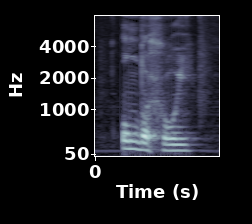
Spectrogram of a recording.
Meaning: undergrowth (relatively short vegetation such as shrubs, when occurring alongside taller vegetation)
- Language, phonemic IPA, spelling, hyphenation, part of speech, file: Dutch, /ˈɔn.dərˌɣrui̯/, ondergroei, on‧der‧groei, noun, Nl-ondergroei.ogg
